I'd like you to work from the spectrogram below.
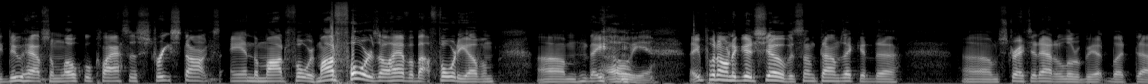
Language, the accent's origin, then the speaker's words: English; Pulaski, Virginia, United States; moved away as an adult; also born or lived in Radford; Being my hometown, you know, that's where I grew up, just down the road at Pulaski. Graduated Pulaski County High School, class of 1985.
